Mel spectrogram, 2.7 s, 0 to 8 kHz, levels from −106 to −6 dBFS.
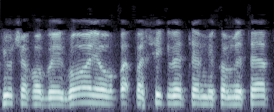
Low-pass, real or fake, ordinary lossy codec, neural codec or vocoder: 7.2 kHz; real; MP3, 32 kbps; none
